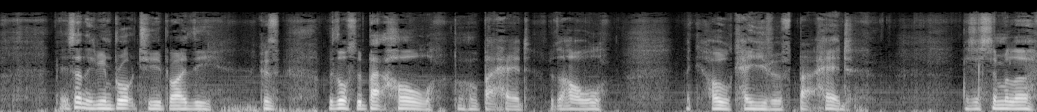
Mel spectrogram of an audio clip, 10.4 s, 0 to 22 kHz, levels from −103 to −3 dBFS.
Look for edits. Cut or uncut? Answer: uncut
